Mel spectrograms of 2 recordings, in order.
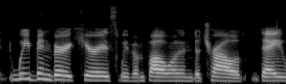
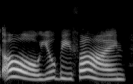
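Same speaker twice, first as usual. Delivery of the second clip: drawn-out, higher-pitched mock reassurance; mock taunting; 5 semitones higher, 4 dB louder, slower than usual. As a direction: imitate someone taunting with a slow, lifted "Oh". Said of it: "she was taunting him".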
